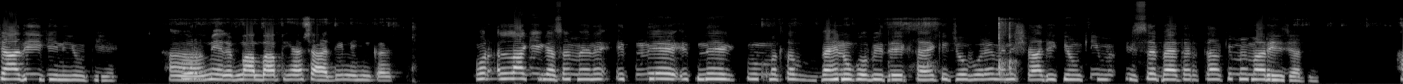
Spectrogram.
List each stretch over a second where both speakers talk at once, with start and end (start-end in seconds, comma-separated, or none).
none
